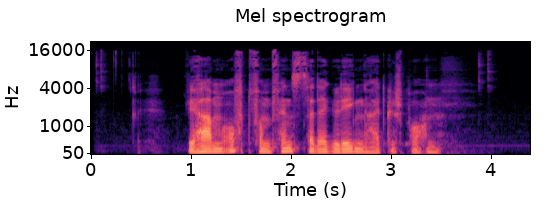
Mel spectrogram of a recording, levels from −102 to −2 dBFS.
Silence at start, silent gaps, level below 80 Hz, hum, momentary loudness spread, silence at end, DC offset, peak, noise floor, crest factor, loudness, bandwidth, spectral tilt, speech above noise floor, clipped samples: 1 s; none; -52 dBFS; none; 13 LU; 0.9 s; under 0.1%; -4 dBFS; -65 dBFS; 22 dB; -26 LUFS; 16.5 kHz; -6.5 dB/octave; 40 dB; under 0.1%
